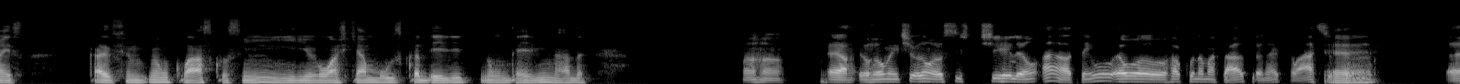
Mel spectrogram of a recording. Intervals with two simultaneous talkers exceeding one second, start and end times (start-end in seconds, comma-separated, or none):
none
